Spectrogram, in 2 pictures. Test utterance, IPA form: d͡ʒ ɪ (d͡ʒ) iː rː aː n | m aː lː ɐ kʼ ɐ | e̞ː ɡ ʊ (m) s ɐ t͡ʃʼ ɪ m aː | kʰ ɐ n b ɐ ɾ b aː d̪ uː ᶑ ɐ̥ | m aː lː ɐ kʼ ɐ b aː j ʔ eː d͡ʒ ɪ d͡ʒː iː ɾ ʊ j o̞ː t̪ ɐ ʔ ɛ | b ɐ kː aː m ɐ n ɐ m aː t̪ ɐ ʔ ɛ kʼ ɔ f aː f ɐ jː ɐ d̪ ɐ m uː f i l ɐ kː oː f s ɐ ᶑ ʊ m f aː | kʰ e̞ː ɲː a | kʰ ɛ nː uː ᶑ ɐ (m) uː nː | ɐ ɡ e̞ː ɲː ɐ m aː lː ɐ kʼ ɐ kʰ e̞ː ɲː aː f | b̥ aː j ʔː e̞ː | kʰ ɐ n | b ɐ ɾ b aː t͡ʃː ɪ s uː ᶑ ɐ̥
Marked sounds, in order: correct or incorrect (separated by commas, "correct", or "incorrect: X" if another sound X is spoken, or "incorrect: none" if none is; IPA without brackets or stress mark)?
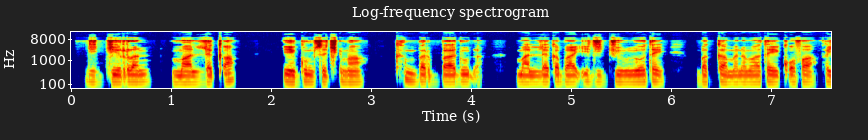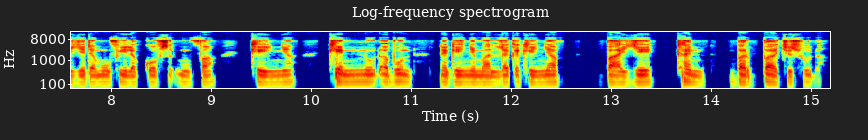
incorrect: d͡ʒː, correct, incorrect: b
